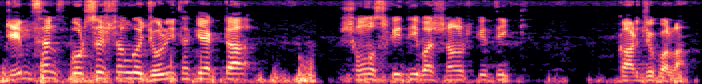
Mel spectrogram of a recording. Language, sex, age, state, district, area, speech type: Bengali, male, 60+, West Bengal, Kolkata, urban, spontaneous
